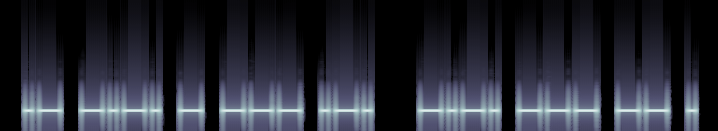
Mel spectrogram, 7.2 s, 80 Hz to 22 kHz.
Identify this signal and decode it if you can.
Morse code, heard as a keyed tone, about 17 wpm, 700 Hz. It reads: ACTOR COME
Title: Sentences from Top 1500 Words 17wpm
